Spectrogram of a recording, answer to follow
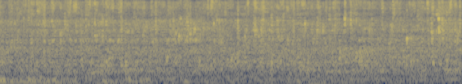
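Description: Tap water running steadily, its stream splashing into a plastic tub already full of water.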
